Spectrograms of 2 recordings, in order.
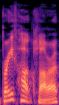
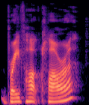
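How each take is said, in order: First: 'Braveheart, Clara' as an address, no question; intended delivery. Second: 'Braveheart, Clara' rising into a question; unsure misdelivery. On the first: Shown as a demonstration. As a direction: say 'Braveheart, Clara' to her as encouragement. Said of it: "It was meant to be like". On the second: Retold or imitated. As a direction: lift the end of 'Clara' as if asking. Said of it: "but he almost felt like".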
